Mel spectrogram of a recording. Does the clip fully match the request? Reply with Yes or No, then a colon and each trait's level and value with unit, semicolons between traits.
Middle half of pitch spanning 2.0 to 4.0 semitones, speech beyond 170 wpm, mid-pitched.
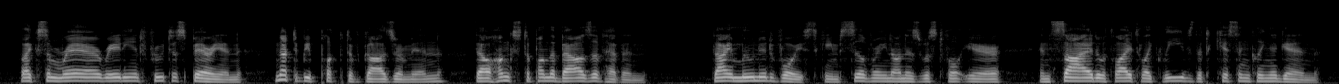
Yes: average, 3.6 semitones; average, 185 wpm; medium, 145 Hz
